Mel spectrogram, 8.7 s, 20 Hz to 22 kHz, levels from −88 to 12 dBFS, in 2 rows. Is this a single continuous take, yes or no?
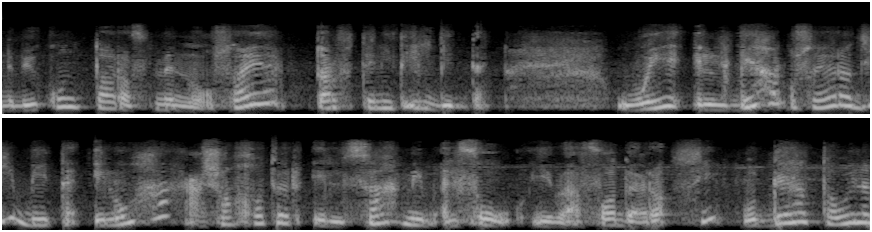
yes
